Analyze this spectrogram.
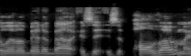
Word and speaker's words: Polvo: Can we talk a little bit about, is it Polvo? Am I saying it right? Polvo, yeah.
